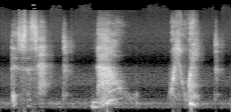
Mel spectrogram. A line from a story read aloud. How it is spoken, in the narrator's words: whispered Lindama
